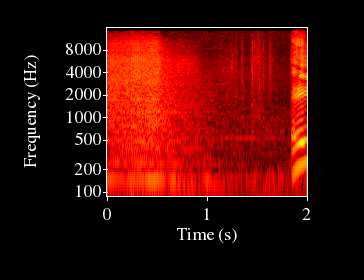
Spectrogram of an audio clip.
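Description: Distant top alcohol dragster engine at high rpm during a burnout: a steady engine note under a wash of noise that fades away about a second in.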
